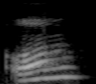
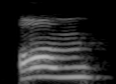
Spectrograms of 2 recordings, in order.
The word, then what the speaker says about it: Om: Sí, Om es un mantra que está compuesto por tres sílabas. La primera es A, ¿sí?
